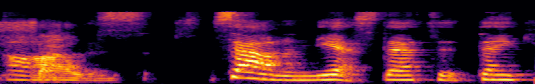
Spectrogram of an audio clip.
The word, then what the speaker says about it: Samhain: itself, it began, I forget now what the pronunciation of it is, but it was a Gaelic Samhain. holiday. No. It's Samhain.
